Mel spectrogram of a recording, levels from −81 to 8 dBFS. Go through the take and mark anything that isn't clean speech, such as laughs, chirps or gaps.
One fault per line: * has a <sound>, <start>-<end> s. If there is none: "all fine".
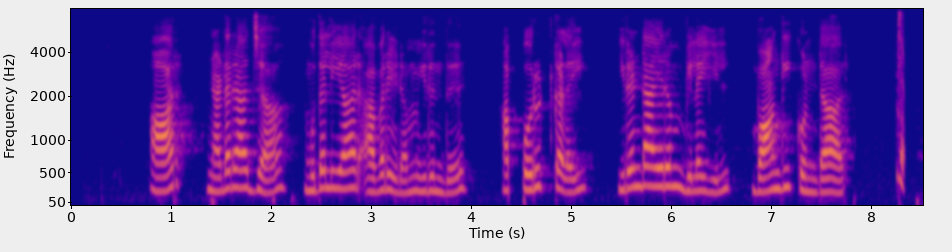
* has a chirp, 8.3-8.4 s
